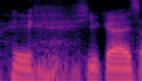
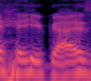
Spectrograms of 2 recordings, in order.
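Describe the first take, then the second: First: Said in the usual way. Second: "Hey, you guys" tossed up with a hopeful rise; chummy greeting. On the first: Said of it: "I try to say". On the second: Shown as a demonstration. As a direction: try it bright and inviting, ending up. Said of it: "I try to say, "Hey, you guys".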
